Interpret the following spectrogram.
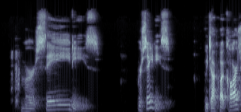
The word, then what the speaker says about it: Mercedes: Our next car is Mercedes. Say, we pronounce the second syllable. Say. Mercedes.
